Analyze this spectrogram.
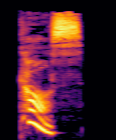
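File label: "cuss", British English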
